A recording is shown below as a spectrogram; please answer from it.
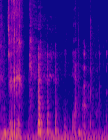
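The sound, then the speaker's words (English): Ice being chewed gives crisp, crunchy bursts: a loud crunch at the start, then a few shorter, fainter crunches spread through the rest. “You're chewing ice. Yeah, that's great audio for them.”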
